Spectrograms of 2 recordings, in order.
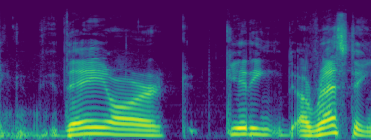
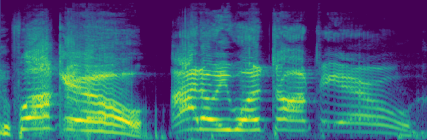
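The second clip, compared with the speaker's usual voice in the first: put-on much higher, loud drunken shout; drunk yelling outside; 13 semitones higher, 4 dB louder, slower than usual. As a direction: scream it like an angry drunk. Acting out drunk friend yelling at Sean.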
